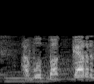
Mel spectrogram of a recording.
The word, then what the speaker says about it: ابو بکر: ابو بکر نہیں ہے کاف ساکن ہے ابو بکر صحیح تلفظ ہے ابو بکر.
